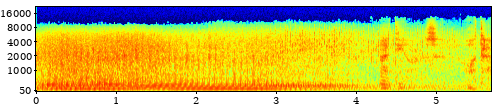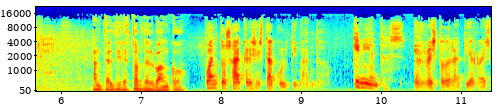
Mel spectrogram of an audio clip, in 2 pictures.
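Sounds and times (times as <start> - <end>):
biplane propeller engine droning while taking off: 0.0 - 7.7
speech: 6.4 - 11.3.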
